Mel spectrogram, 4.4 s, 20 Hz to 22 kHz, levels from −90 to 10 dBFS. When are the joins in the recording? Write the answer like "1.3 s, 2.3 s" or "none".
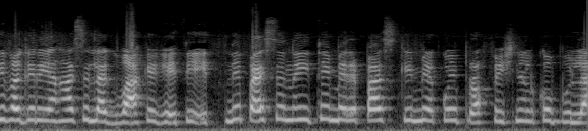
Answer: none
